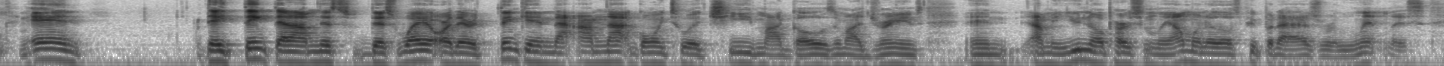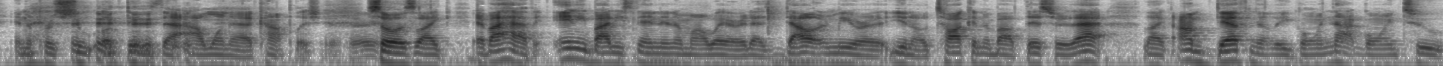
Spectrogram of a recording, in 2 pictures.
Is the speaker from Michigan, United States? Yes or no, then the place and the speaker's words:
yes; Grand Rapids, Michigan, United States; there's another guy, you know, that comes from my hometown, Grand Rapids, Michigan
